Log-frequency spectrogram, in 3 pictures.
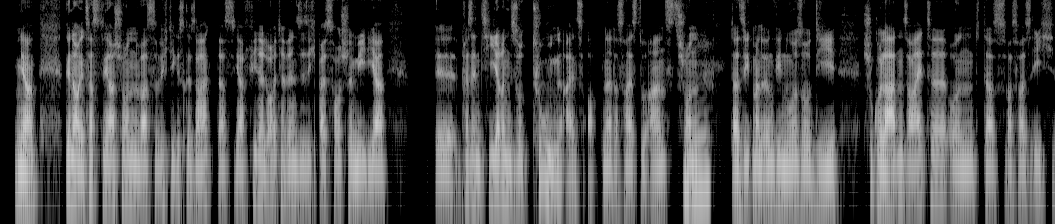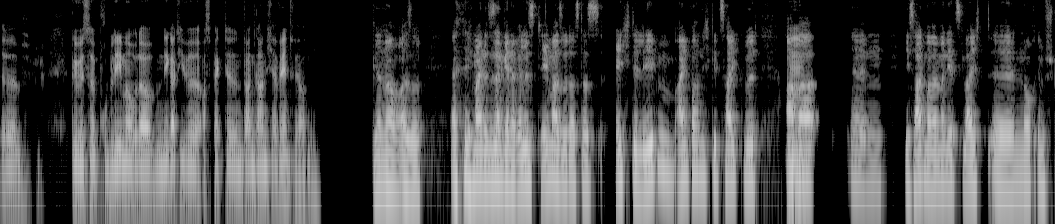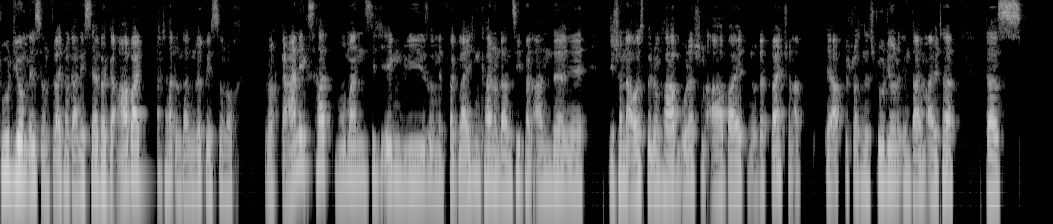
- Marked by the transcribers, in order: stressed: "tun"; other noise; chuckle
- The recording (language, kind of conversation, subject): German, podcast, Welchen Einfluss haben soziale Medien auf dein Erfolgsempfinden?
